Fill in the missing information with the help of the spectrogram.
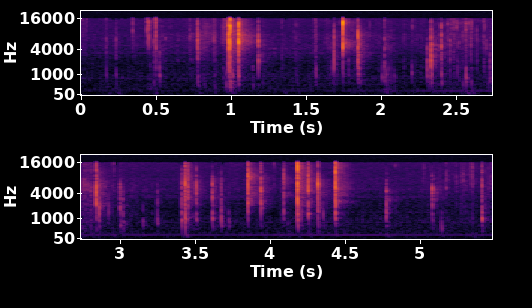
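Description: A small Extra gum pouch made of foil-lined plastic is squeezed and crinkled with fingertips and long nails. The result is a quiet run of sharp, bright crinkles and crackles that stop almost instantly, over a faint steady low hum.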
